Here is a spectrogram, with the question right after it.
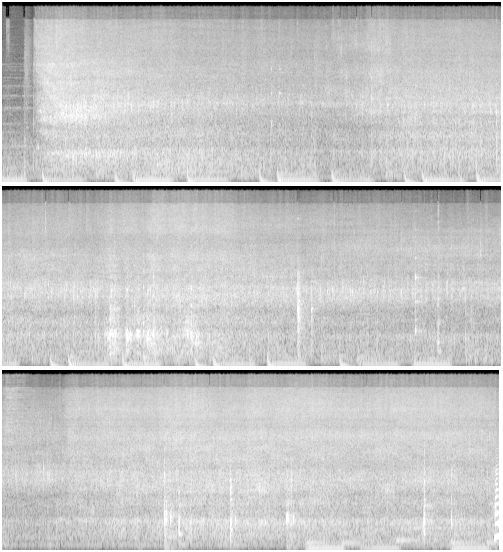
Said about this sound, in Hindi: उसके बाद हम इसमें प्याज के लच्छे डालेंगे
